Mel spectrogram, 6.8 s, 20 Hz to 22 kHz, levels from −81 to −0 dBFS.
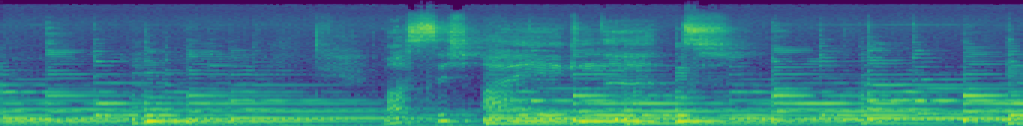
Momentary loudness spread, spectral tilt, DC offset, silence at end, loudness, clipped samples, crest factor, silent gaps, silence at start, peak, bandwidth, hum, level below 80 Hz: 11 LU; -4 dB/octave; under 0.1%; 0 s; -13 LUFS; under 0.1%; 14 dB; none; 0 s; 0 dBFS; 19 kHz; none; -38 dBFS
